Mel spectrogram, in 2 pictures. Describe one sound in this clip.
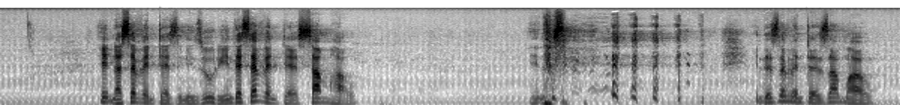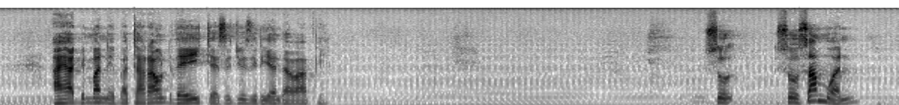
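A man preaches with animation through a microphone, in bursts with pauses between.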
